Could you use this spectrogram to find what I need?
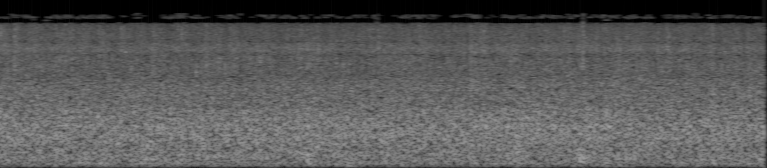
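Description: Rainwater streams off a roof and splashes into a full barrel.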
